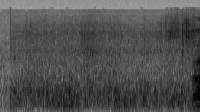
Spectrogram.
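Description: Steady rush of wind on the microphone mixed with water moving along the hull of a small boat under way.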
